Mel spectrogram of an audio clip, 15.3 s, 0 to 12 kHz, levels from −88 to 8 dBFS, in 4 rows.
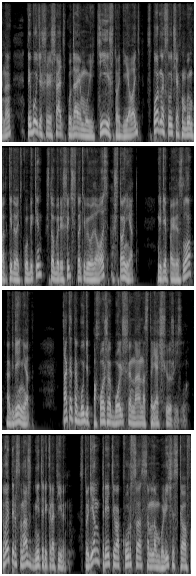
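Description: Speech throughout shows aliasing. Sibilants sound gritty and metallic because content above 12 kHz has folded back to unrelated pitches, which fits a drop to 24 kHz without filtering. The folded energy sits roughly 20 dB down and runs hard to the band edge, unlike a clean low-pass roll-off.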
